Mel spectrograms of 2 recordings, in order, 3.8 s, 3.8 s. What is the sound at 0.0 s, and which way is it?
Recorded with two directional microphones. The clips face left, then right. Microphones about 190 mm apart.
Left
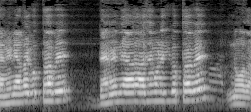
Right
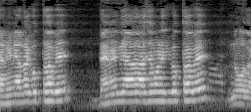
Speech, 30° left (ahead or behind).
